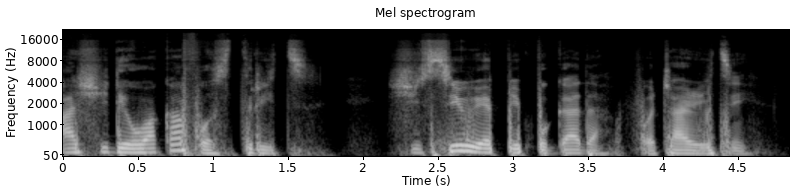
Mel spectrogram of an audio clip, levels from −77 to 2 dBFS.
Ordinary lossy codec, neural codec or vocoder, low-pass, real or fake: none; none; 19.8 kHz; real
